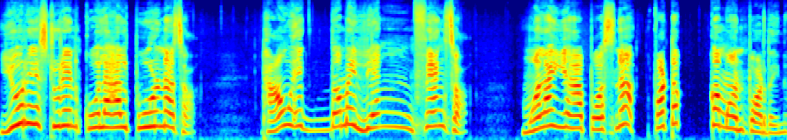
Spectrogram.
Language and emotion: Nepali, angry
